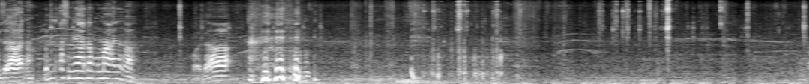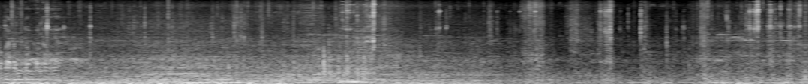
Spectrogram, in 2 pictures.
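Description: Fingers tap and click against metal engine parts.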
